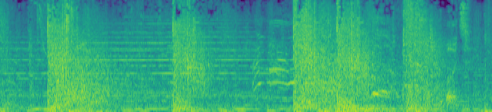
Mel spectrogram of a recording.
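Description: Gunfire and bullets striking near a rooftop in a battle scene, heavy crashing impacts in four big bursts with rumbling between, loud and close.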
